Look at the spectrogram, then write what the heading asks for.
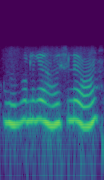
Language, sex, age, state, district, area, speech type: Assamese, female, 30-45, Assam, Tinsukia, urban, conversation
